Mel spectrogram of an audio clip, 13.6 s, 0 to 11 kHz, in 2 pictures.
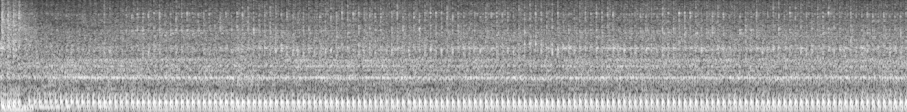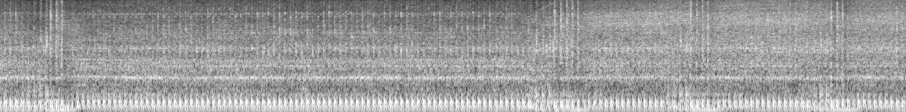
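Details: $20 auction generator, rope-started, running: even steady hum holding speed with only brief dips as load comes on; runs nicely and healthy; pull start and carburettor kit still to be ordered.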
